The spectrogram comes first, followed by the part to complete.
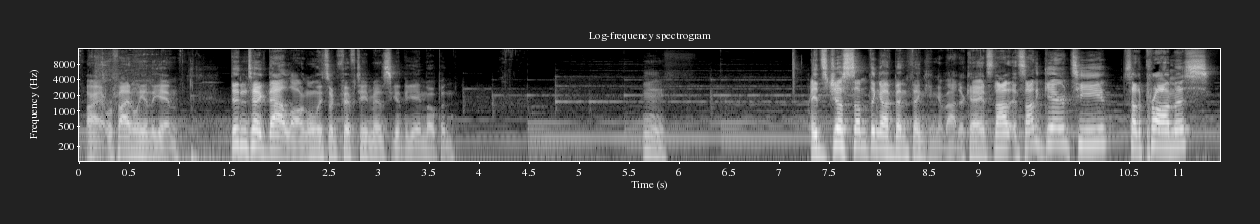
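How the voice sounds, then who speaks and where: A man with a higher, fairly bright voice hosts a livestream and chats informally with his viewers, often repeating phrases for emphasis.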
